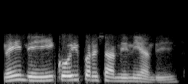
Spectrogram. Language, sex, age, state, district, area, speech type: Punjabi, male, 18-30, Punjab, Ludhiana, urban, conversation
